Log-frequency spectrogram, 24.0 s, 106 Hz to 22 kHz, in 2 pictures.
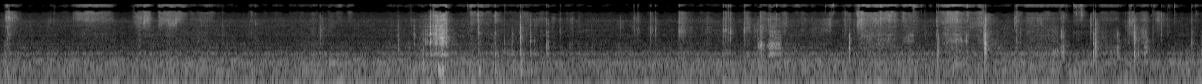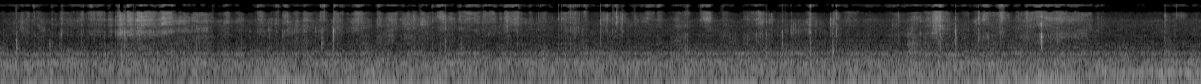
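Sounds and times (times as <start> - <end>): paper scraping: 0.0 - 2.2, 6.8 - 23.0
paper crinkling and creasing: 0.0 - 23.1
steady low rumble: 0.0 - 24.0.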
